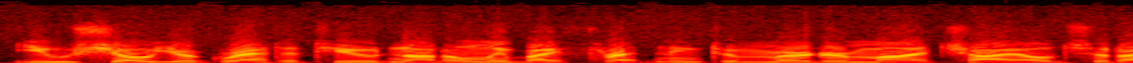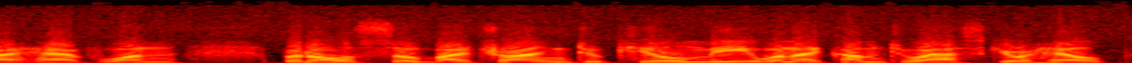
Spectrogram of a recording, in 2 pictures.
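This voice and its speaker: A man's voice: medium pitch, moderate pace, no echo, pitched above the performer's own voice, natural voice. A man voicing a defiant young woman who speaks in an indignant, accusing manner. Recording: dull, dry sound.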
